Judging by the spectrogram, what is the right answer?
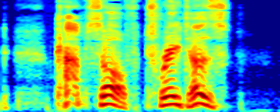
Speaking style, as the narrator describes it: shouted Rostov in a wrathful voice

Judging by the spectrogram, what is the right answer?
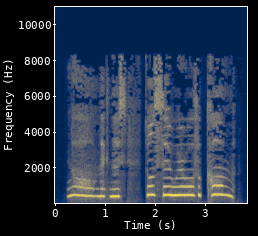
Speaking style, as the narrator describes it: moaned the nasty girl, sotto voce

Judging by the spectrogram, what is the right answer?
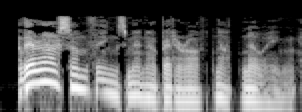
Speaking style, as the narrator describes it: Shiriam replied coolly

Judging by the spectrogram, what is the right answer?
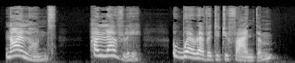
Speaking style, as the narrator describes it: Daffy gasped

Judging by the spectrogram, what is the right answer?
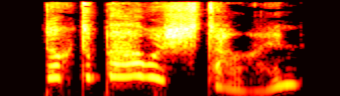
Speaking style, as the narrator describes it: exclaimed Cynthia

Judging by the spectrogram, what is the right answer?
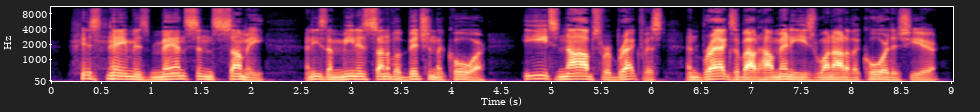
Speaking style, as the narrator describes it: Jordan said, giggling

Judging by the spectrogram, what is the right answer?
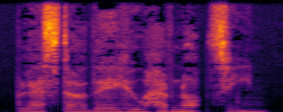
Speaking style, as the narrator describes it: I whispered under my breath

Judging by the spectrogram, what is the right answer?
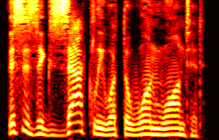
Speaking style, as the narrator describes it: Dad says angrily, realizing the implications

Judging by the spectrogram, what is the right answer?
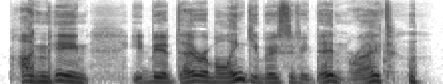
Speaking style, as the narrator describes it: Gus asked with a soft laugh

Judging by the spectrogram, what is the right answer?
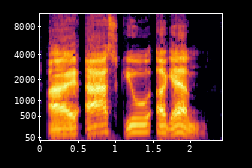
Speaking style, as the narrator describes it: thundered the doctor

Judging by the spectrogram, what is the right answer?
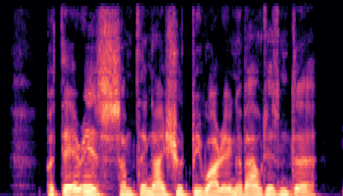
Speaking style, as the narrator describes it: he said flatly

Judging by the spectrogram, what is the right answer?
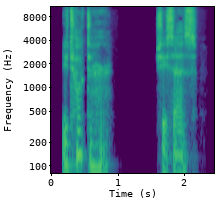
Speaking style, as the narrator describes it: her voice breathy and quiet

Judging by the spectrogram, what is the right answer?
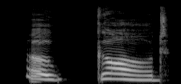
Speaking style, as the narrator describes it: Francesca groaned

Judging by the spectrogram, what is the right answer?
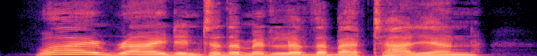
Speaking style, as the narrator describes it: one of them shouted at him

